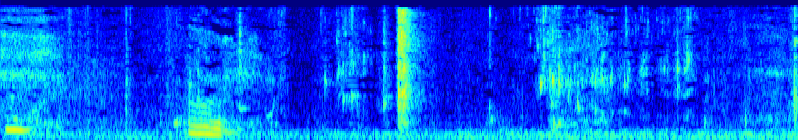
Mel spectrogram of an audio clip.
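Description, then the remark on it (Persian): A woman pours a glass of water: water trickles quietly into the glass amid a low, muffled background with faint voices, and a single sharp clink of glass rings out partway through. “خانم یه لیوان آب میریزه واسه ما.”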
